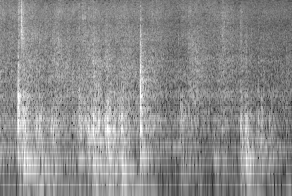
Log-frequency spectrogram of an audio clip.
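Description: Small shallots with salt sautéing in a pan, a steady close sizzle broken by a few sharp scraping stirs of a spoon against the pan.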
